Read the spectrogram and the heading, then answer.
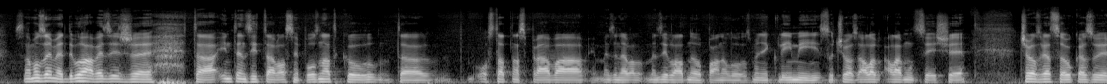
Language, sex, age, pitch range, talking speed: Slovak, male, 40-59, 100-115 Hz, 145 wpm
